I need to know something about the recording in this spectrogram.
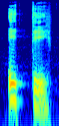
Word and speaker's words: été: itself every time, and it's pronounced like été, été. All right, so j'ai été, tu as été, il a été, elle a été.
